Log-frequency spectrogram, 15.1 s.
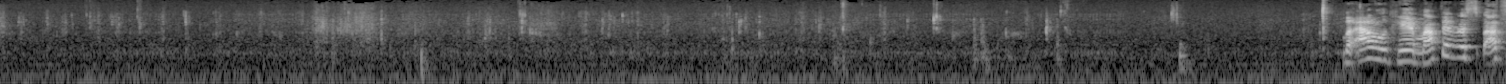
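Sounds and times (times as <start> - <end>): chewing mouth sounds: 0.0 - 3.6, 4.6 - 11.0.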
